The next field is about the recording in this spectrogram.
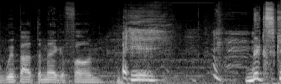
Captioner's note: woman wheezes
